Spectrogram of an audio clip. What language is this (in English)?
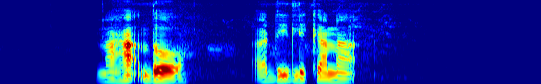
Santali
